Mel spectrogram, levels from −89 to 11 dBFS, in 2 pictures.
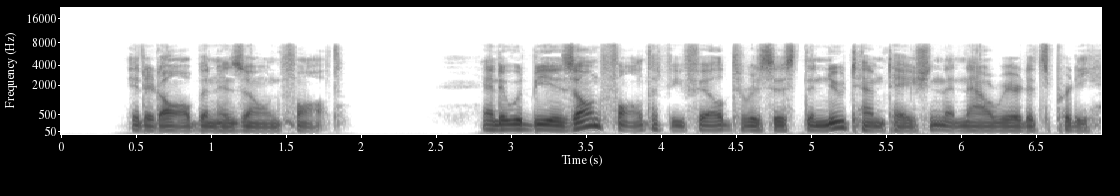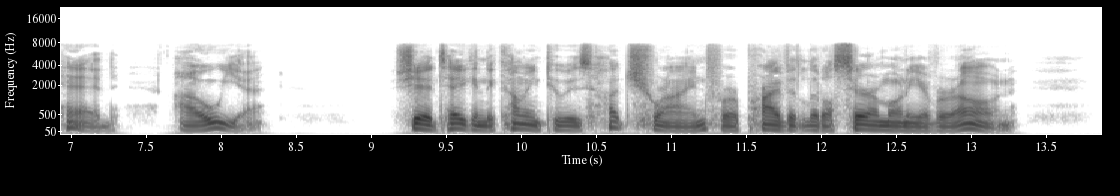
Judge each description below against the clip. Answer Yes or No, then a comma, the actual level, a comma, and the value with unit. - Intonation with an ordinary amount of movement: Yes, average, 3.2 semitones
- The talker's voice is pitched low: Yes, very low, 95 Hz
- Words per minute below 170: No, average, 200 wpm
